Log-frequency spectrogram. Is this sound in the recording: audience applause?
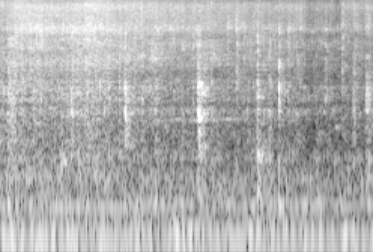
no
